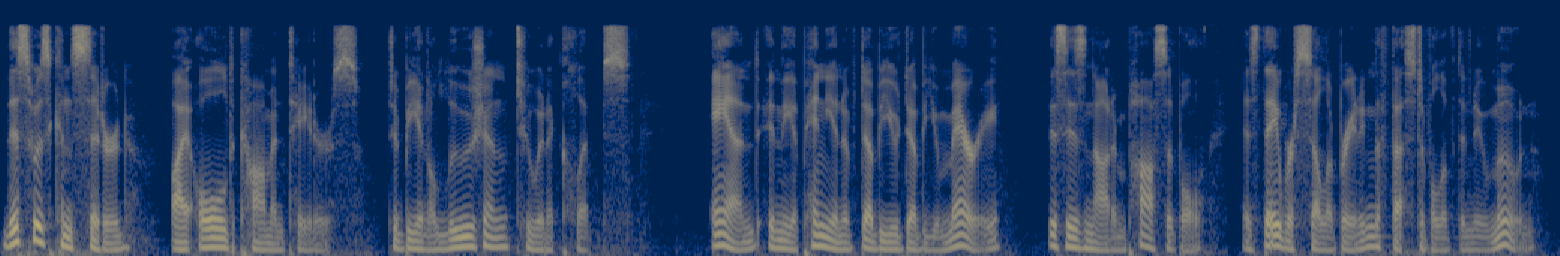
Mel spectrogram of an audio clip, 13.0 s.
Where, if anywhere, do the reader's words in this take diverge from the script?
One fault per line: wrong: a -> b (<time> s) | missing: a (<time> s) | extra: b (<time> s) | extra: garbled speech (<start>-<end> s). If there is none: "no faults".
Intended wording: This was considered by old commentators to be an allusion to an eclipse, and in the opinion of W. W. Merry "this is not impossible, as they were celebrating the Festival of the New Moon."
no faults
